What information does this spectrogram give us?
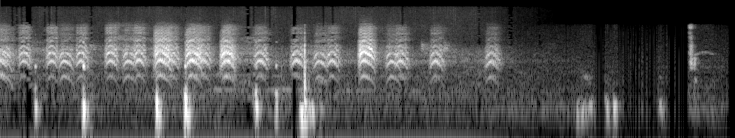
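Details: An American crow gives a fast run of harsh, hoarse caws, nearly three a second for five seconds; faint low thumps and a brief squeak follow.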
